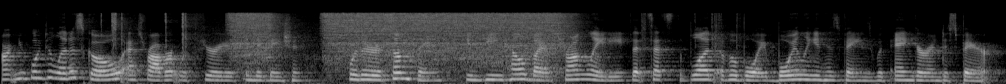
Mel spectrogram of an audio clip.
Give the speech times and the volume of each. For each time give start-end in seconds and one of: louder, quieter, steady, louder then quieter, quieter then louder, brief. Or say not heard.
0.0-9.9 steady.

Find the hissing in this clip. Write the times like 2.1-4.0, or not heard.
2.0-5.8.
